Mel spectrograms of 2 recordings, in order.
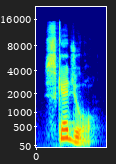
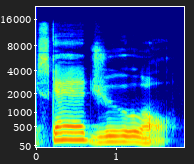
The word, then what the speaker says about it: schedule: Some people stress the first syllable only and some people stress both syllables. If you stress both syllables, you say schedule. schedule and you say schedule schedule.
